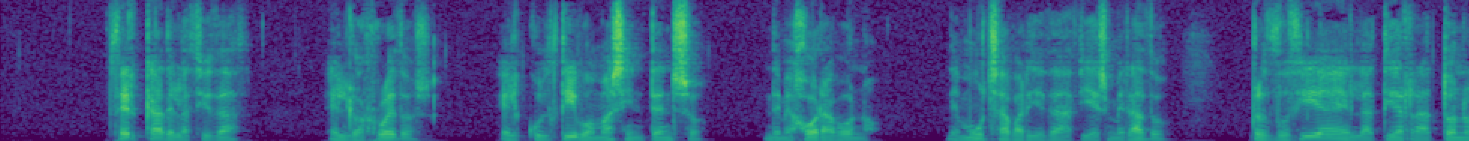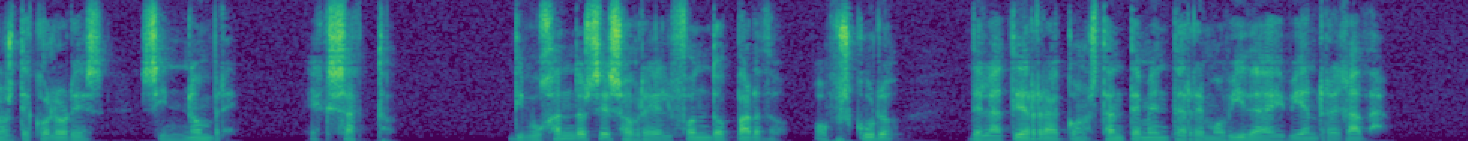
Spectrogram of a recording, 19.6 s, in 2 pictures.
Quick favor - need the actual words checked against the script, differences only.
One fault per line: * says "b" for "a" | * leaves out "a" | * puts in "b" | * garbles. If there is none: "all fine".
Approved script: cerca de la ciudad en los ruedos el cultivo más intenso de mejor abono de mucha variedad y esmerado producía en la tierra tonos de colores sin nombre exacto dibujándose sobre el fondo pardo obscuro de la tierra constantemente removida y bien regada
all fine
